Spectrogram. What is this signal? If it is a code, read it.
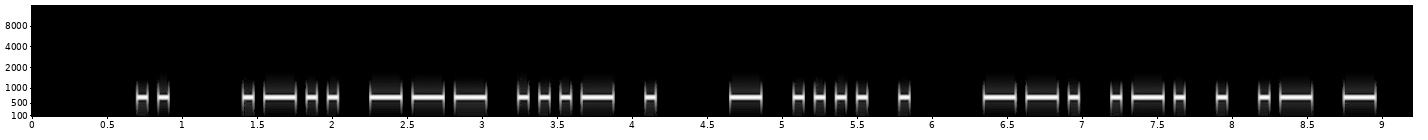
Morse code, heard as a keyed tone, about 17 wpm, 700 Hz. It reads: I LOVE THE GREAT
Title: Sentences from Top 1000 Words - Review Part 1 - 17wpm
